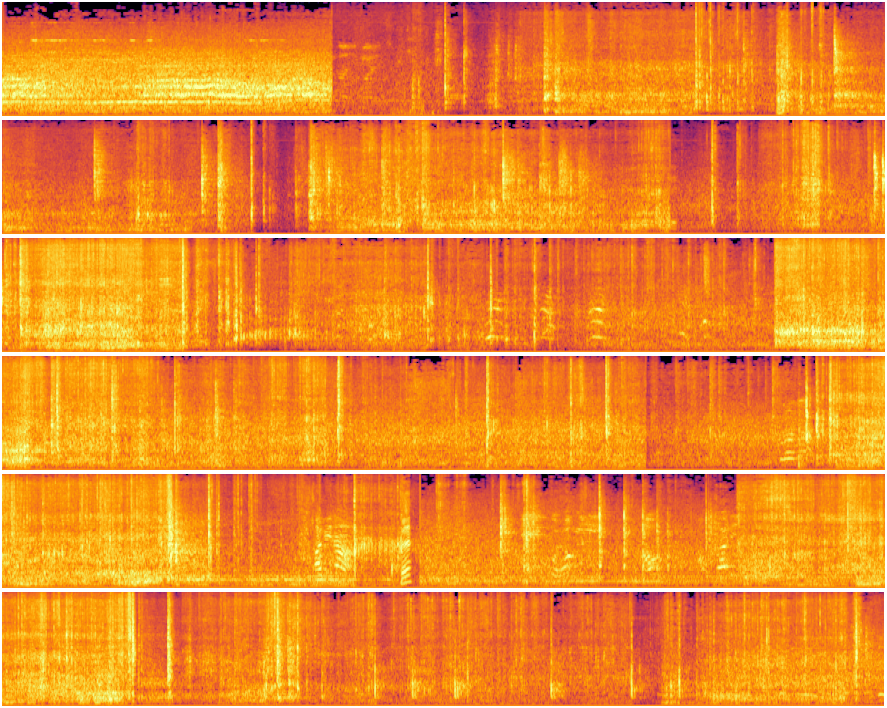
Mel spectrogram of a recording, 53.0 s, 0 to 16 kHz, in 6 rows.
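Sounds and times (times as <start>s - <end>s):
skateboard wheels rolling: 0.0s - 52.9s
skateboards clacking on stone: 3.8s - 52.9s.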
